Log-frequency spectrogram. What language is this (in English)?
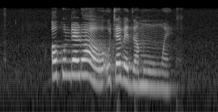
Venda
